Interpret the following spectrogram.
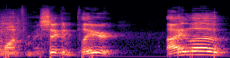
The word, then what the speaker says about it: Ayla: Isla, or Ayla, however the fuck you actually do pronounce her name. I pronounce it Isla.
